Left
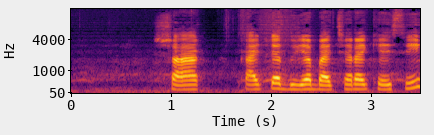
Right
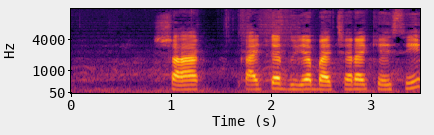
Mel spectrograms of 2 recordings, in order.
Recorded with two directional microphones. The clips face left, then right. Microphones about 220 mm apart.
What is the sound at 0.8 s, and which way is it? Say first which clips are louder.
A woman's voice: left 1 dB; 20° left (ahead or behind).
